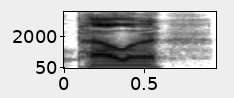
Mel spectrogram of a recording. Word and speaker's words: Paulo: And Junior Paulo has been suspended, or Paolo, I believe he wants it to be pronounced now.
